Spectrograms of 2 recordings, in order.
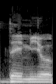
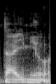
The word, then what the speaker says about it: daimyo: Oui, souvent les élèves qui arrivent à mon cours en première année, ils prononcent ça avec les phonèmes du français, donc ils prononcent daimyo, mais ça prononce pas daimyo, c'est daimyo, hein, parce qu'il y a un AI, hein.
